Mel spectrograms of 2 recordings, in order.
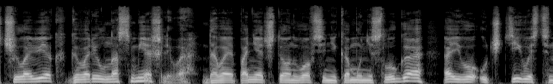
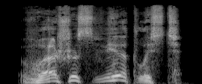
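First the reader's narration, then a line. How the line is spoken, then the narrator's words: Stammering mumble. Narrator (Russian): пробормотал Хэксби, запинаясь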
